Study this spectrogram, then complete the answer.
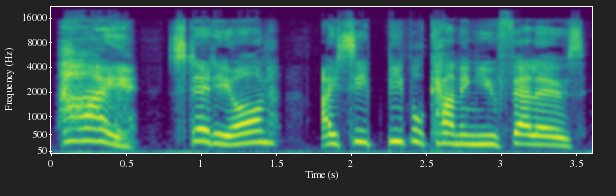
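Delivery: high, loud warning shout; urgent shouted warning; warning call. Acted. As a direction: call out across the woods. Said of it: "his voice changed as if every pine tree was a rural dean".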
